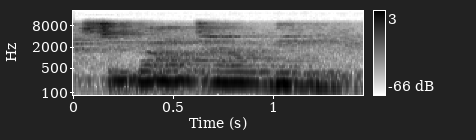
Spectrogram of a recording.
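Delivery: slow, weighty final lines; slow closing question. Acted. Poet asking the crowd directly, slow and deliberate. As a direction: land each word slowly, then let it fade.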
